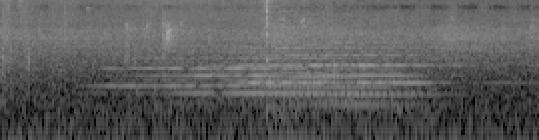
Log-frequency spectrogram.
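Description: A short bright chime of notes rings out.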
